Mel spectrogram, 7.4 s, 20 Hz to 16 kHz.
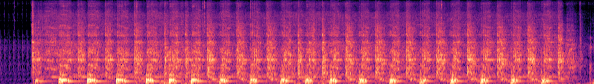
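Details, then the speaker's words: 1960s General Supply 260 air compressor, Kaiser Willys CJ2A engine with custom head, new electronic distributor being timed by ear: slow labored uneven chuffing about 2.5 beats per second; ignition timing off. "And we're a little bit off yet. Let's see. Go right there. I flooded it."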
